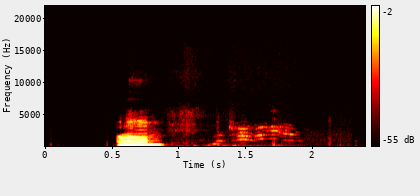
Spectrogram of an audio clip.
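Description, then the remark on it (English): A cat gives one loud meow, followed by a softer, drawn-out wavering meow with a faint chirp near the end. “Hi, cat. There she is.”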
